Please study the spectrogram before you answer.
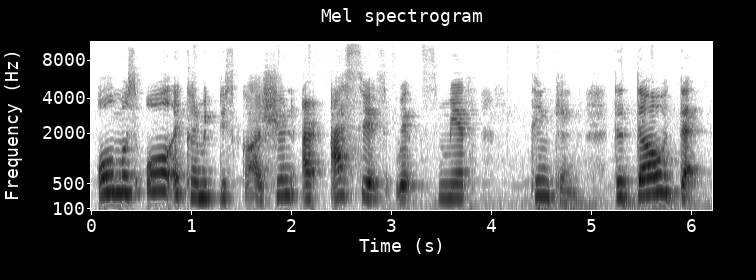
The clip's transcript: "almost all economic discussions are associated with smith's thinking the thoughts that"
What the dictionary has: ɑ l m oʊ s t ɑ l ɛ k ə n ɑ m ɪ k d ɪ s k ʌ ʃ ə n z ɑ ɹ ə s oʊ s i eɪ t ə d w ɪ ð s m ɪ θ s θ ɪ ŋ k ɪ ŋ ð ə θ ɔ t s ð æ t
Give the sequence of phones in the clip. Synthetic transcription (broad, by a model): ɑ l m oʊ s t ɑ l ɛ k ə n ɑ m ɪ k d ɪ s k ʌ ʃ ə n ɑ ɹ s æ s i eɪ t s w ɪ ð s m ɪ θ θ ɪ ŋ k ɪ ŋ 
